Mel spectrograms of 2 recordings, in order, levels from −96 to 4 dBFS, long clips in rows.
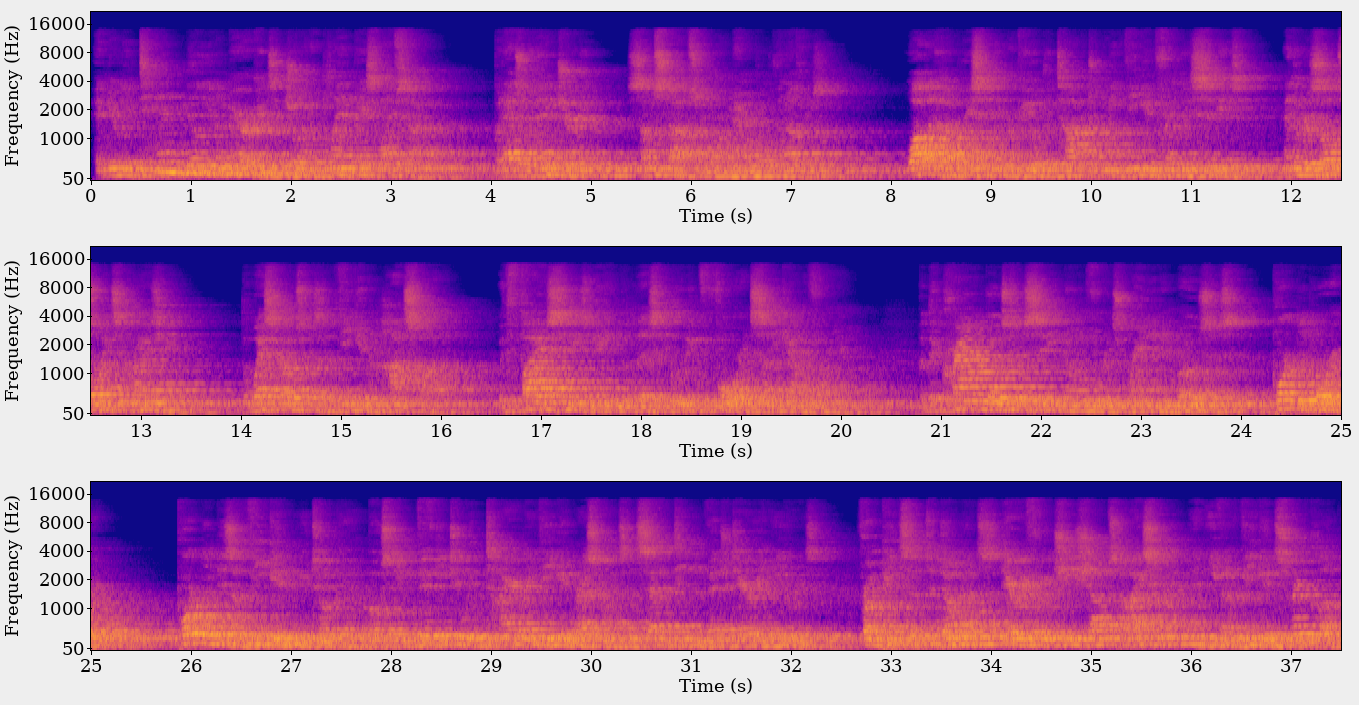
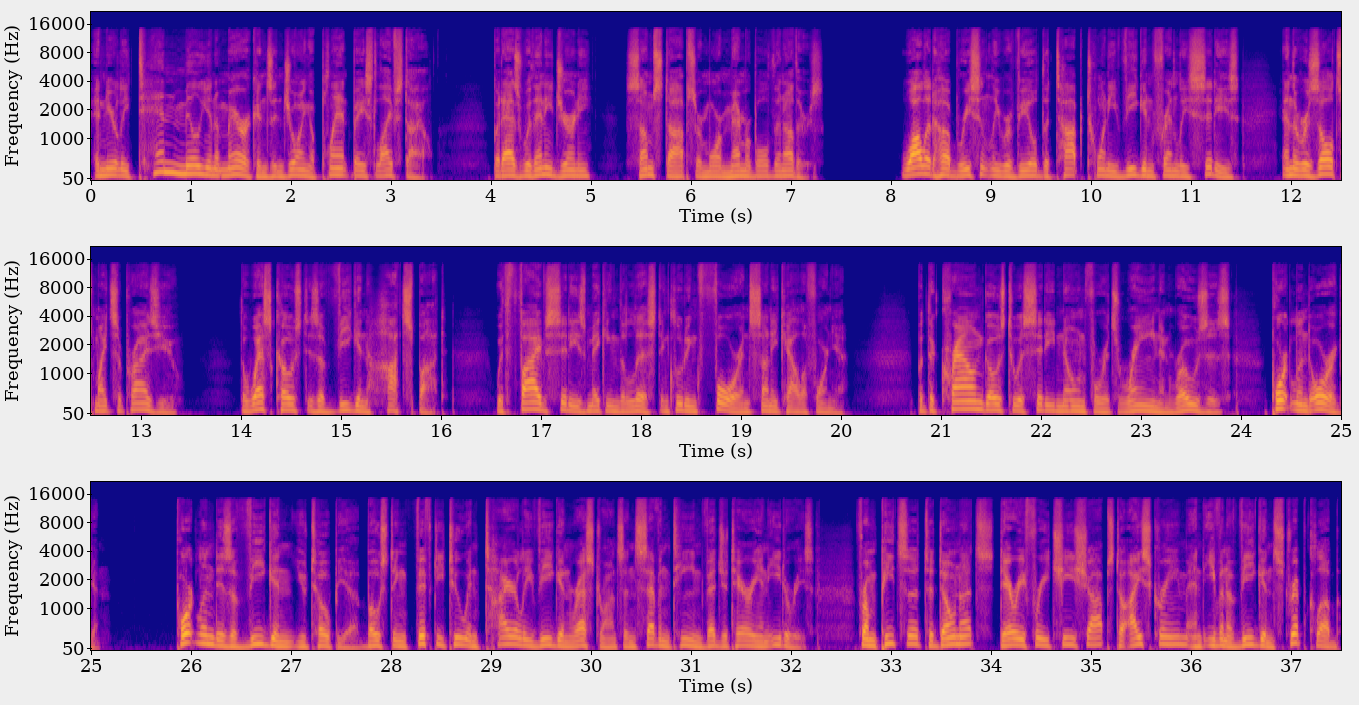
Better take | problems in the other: second | off-mic speech; far // room echo; strong; dies away in 3 s

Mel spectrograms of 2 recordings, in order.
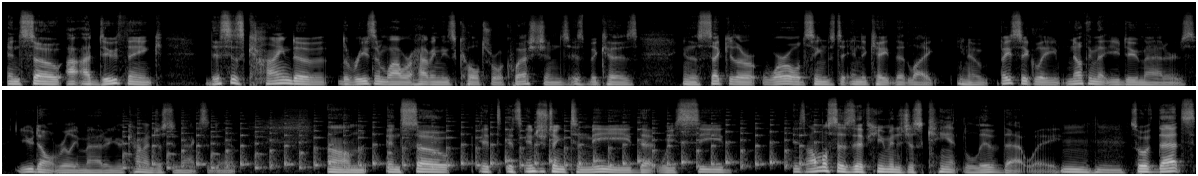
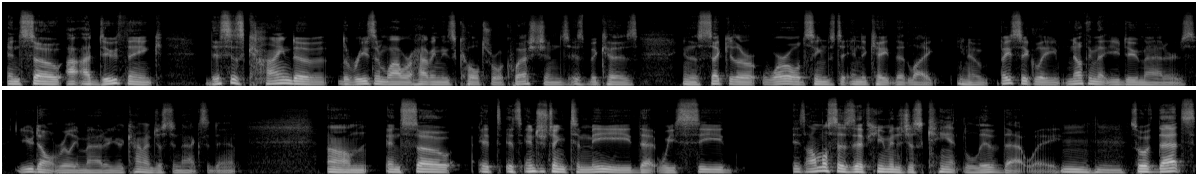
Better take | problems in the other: second | phone ringing; noticeable; from 13 to 20 s; peak 9 dB below the speech

